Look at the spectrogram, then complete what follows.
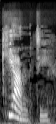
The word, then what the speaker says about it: Chianti: sound but you also have an h c in an h is always a k okay like in chianti or in the word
